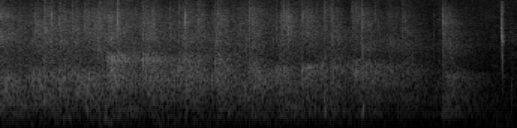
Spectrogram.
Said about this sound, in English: Thank you so much. You can give my assistants a round of applause.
